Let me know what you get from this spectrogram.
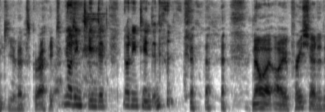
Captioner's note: laughing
